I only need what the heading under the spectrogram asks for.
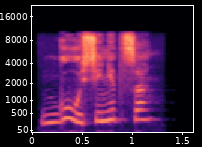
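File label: "caterpillar", Russian; bukvar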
